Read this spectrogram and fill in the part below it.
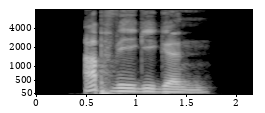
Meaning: inflection of abwegig: 1. strong genitive masculine/neuter singular 2. weak/mixed genitive/dative all-gender singular 3. strong/weak/mixed accusative masculine singular 4. strong dative plural
- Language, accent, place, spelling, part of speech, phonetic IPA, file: German, Germany, Berlin, abwegigen, adjective, [ˈapˌveːɡɪɡn̩], De-abwegigen.ogg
